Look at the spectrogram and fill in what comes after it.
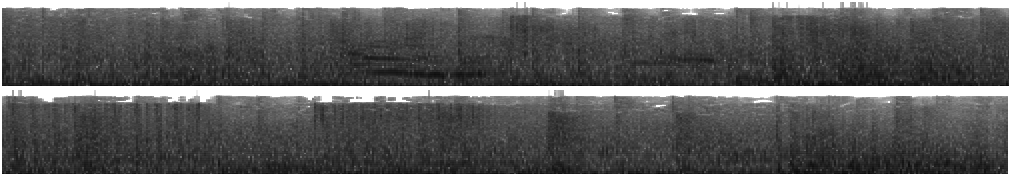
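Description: Rapid gunfire and boom sound effects, dense and continuous, over loud background music.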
